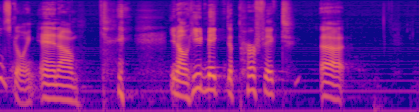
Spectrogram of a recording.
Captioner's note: chuckles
